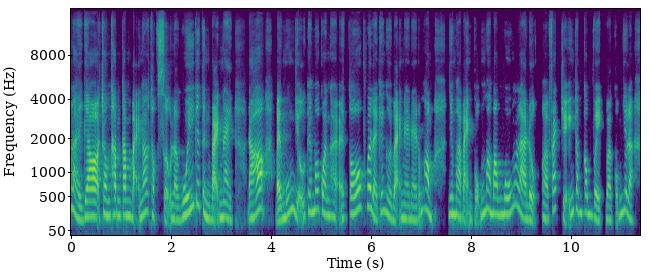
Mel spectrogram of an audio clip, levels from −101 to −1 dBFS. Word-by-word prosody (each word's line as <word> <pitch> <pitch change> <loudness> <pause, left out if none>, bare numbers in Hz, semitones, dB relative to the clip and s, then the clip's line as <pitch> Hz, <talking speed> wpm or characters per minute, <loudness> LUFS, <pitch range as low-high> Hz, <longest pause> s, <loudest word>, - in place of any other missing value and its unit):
là 295 - 0
do 215 +4 +6
trong 230 -2 -1
thâm 230 -2 +1
tâm 225 -1 +2
bạn 205 +1 +3
á, 260 +3 0
thực 220 -5 -6
sự - - -1
là 175 -2 -1
quý 255 +10 +2
cái 380 -1 -2
tình 210 -10 -2
bạn 195 +3 +5
này. 195 -5 -2 0.3
Đó, 200 - +5 0.2
bạn 175 +4 +4
muốn 275 +7 -2
giữ - - -1
cái 270 0 -4
mối 300 +2 -2
quan 255 -5 0
hệ 220 -3 -4
tốt 285 +7 +2
với 340 -1 +5
lại - - 0
cái 275 +2 -6
người 230 -7 -4
bạn 180 +2 0
này 185 -1 -4
nè, 175 -1 -4
đúng 225 - -7
hông? 290 -6 +3 0.3
Nhưng 245 0 -1
mà 220 -4 +1
bạn - - -1
cũng 235 +4 -4
m 305 -4 -1
mong 235 -1 +2
muốn 245 +9 -2
là - - +2
được, - - -2
ờ, - - -3
phát 300 +2 -1
triển 250 -2 -1
trong 280 -4 -3
công 255 -2 -3
việc, 180 -7 0
và 180 -2 -2
cũng 230 +7 -8
như 290 - -3
là 195 - +1
235 Hz, 275 wpm, -24 LUFS, 200-275 Hz, 0.3 s, do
